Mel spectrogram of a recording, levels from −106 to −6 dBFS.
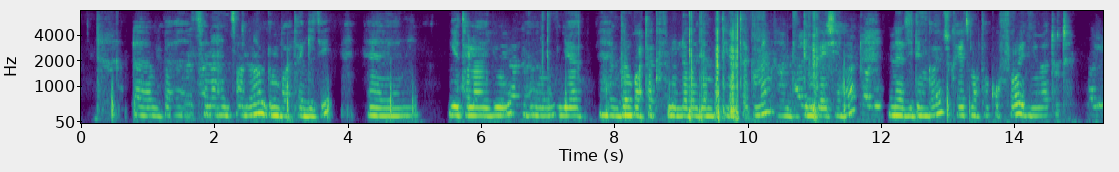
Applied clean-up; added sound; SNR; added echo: neural mask model Resemble Enhance denoiser.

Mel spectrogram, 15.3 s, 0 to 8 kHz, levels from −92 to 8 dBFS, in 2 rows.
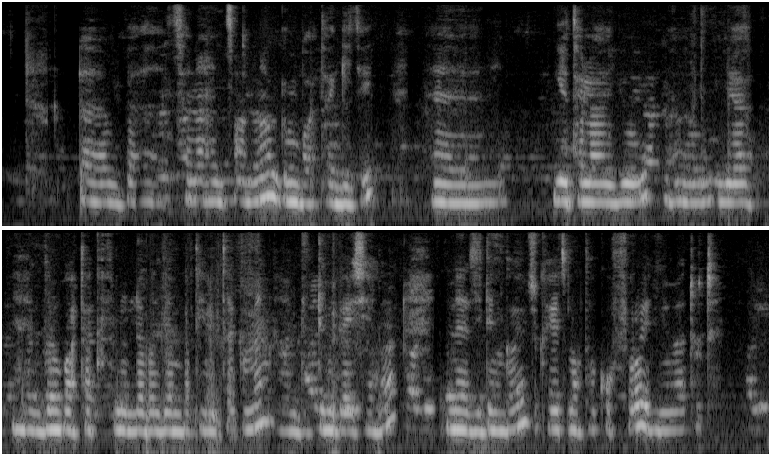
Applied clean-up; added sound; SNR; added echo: neural separator model SepFormer DNS4.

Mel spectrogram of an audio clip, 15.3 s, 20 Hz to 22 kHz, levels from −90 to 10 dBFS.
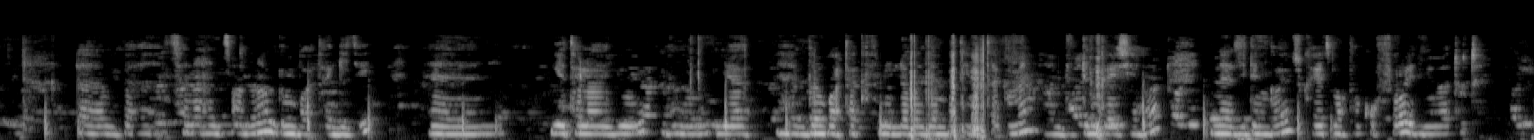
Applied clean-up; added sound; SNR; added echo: classical method log-MMSE.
